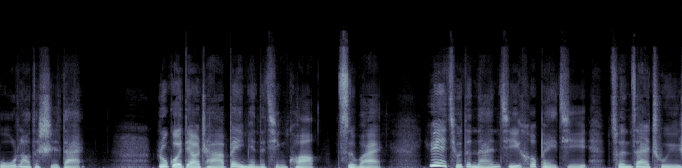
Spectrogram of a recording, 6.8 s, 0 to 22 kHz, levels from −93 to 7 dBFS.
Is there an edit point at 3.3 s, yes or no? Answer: yes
